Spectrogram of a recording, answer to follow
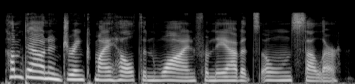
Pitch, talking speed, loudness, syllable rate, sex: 205 Hz, 220 wpm, -16 LUFS, 4.6 syllables/s, female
